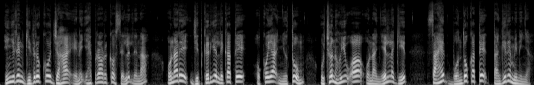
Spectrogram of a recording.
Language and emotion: Santali, surprised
